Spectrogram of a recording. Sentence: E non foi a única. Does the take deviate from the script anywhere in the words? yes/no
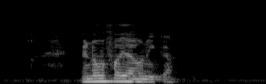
no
